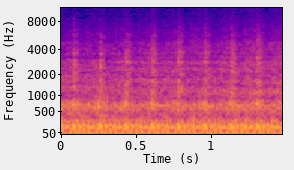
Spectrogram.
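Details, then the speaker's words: Duramax diesel truck smoking at idle: loping, uneven low chug with a regular knocking pulse; running rough, owner suspects a dirty injector stuck slightly open, not confirmed. "So I think I just got an injector with some dirt in it for real. I might be stuck open a little bit,"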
